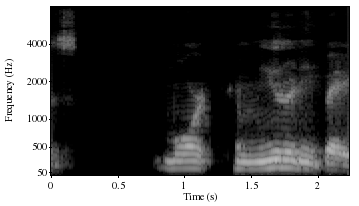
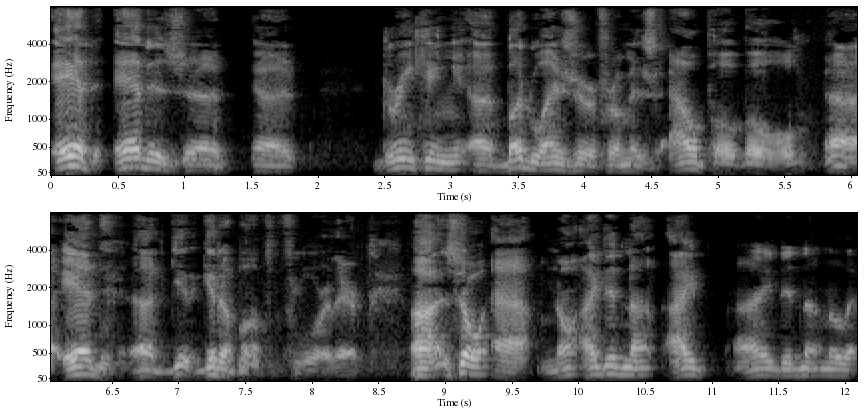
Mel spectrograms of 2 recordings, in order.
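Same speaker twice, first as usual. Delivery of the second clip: low, halting delivery, lingering on each uh; 4 semitones lower than usual. Retelling an impression asked for on a show: Johnny Carson impression. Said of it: "I went into my, uh, Johnny Carson".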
